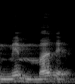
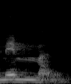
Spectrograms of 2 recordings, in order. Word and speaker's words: ممن: What do you think mimman is? From who? Very good. So mimman is a contraction of two words, which is min, man, but we pronounce it mimman.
